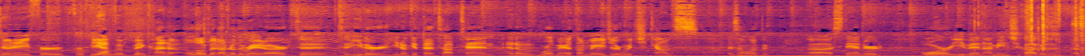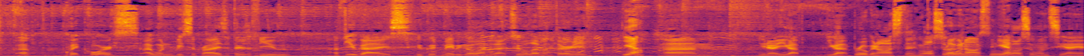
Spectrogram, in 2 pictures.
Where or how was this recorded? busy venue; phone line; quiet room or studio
busy venue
